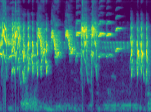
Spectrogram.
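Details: Kacer (Oriental magpie-robin) from a breeding farm, singing a non-stop 'ngerol' rolling song: rapid, pulsing buzzy notes repeated in quick bursts, a thin sustained whistle, then more churring chatter.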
